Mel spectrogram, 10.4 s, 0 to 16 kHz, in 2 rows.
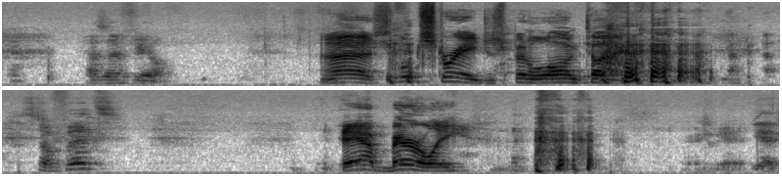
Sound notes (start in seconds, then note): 0.0 chuckles; 3.9 laughs; 4.0 interviewer laughs; 8.5 people laughing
